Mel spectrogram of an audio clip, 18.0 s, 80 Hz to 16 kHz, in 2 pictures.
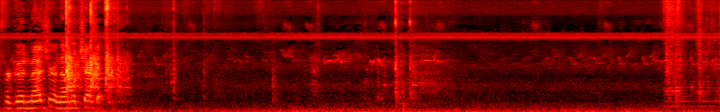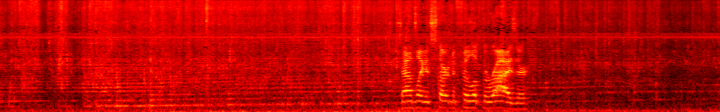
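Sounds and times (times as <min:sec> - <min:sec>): insects chirring: 0:00.0 - 0:18.0
hollow ringing of filling pipe: 0:08.3 - 0:18.0
water poured from bucket: 0:08.3 - 0:18.0.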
